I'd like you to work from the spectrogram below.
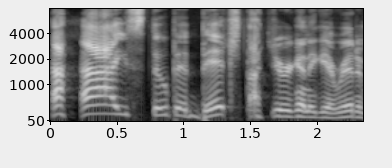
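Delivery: mock taunting laughter while talking. Retelling a video of a man taunting his child's mother: imitating mocking laughter. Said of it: "laughing in her face".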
